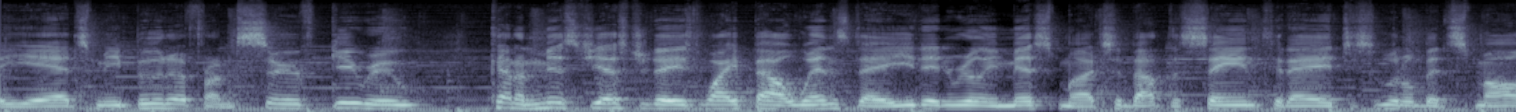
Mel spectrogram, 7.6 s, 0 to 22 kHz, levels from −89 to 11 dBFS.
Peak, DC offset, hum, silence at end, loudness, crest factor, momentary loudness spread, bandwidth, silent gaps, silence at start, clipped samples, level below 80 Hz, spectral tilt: 0 dBFS; under 0.1%; none; 0 s; -17 LUFS; 16 dB; 6 LU; 18.5 kHz; none; 0 s; under 0.1%; -36 dBFS; -5 dB/octave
